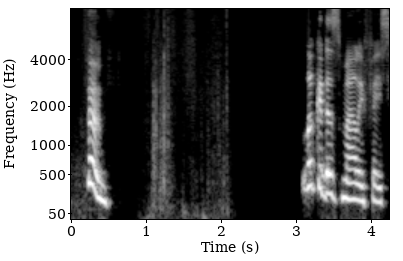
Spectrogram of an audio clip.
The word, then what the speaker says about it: fünf: Fünf. Look at the smiley face here. Ü How to pronounce that?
